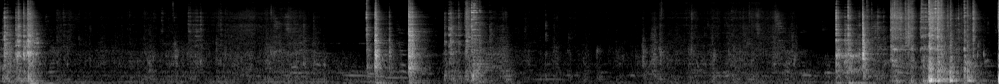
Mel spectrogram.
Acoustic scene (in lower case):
kitchen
